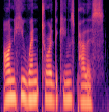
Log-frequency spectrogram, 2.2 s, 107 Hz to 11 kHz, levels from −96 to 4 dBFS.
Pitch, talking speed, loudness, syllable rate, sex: 180 Hz, 190 wpm, -19 LUFS, 5.0 syllables/s, female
